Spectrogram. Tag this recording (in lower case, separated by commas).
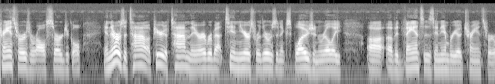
speech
